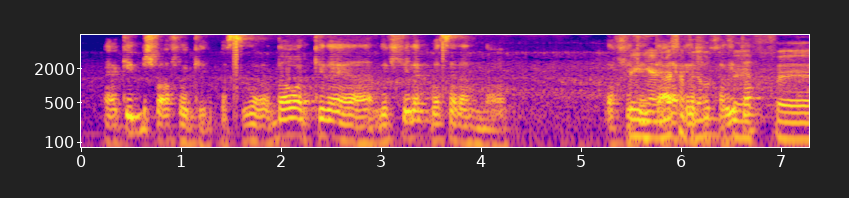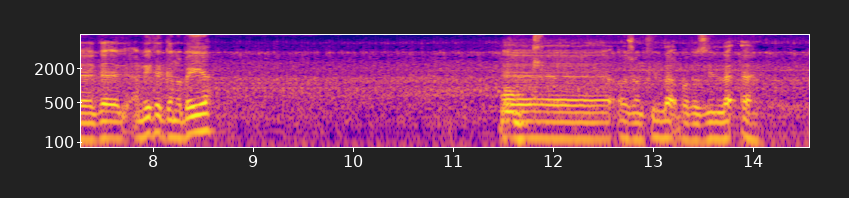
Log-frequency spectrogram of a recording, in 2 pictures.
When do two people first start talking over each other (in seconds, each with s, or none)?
5.4 s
